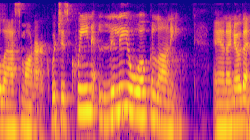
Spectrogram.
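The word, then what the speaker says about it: Liliuokalani: us to the last Monarch which is Queen Lily okalani and I know that name looks really difficult but it's a lot easier than you think it is pronounced Lily uo colani so Queen Lily okalani is going to be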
